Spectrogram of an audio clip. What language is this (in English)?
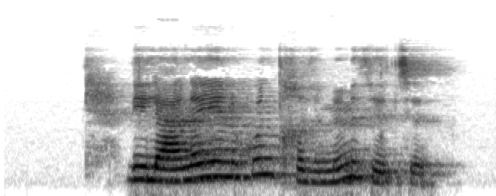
Kabyle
